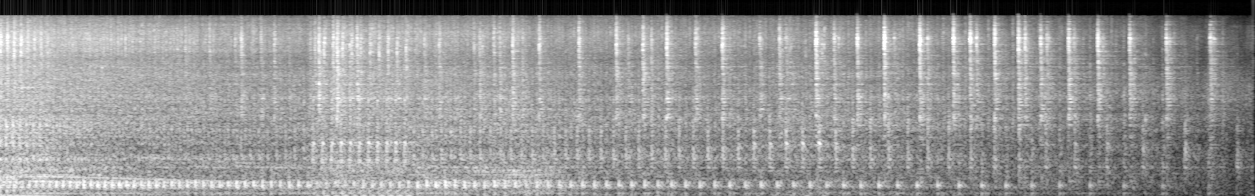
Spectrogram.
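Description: A small engine chugs loudly nearby, slowing down and fading as it winds down.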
